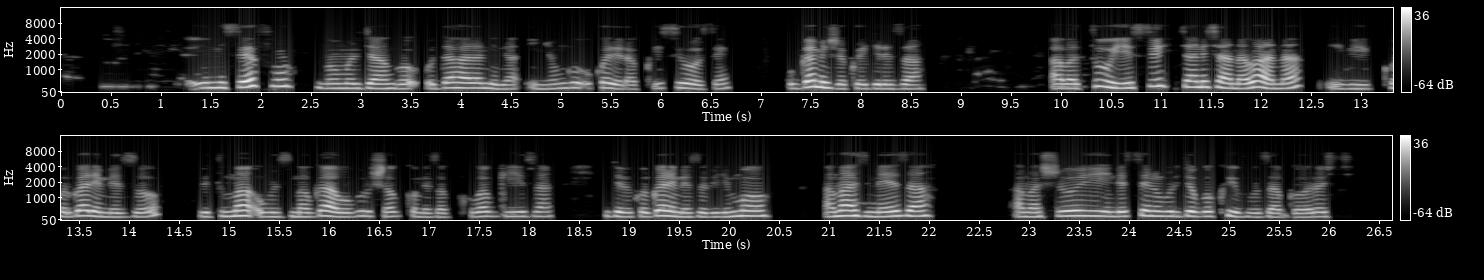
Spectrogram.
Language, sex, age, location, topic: Kinyarwanda, female, 18-24, Kigali, health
